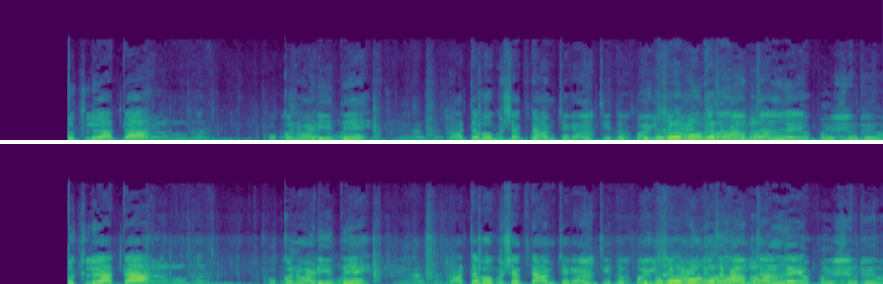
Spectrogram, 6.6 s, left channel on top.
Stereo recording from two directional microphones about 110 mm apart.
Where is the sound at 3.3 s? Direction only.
30° right (ahead or behind).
